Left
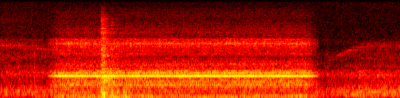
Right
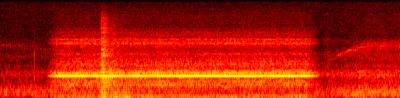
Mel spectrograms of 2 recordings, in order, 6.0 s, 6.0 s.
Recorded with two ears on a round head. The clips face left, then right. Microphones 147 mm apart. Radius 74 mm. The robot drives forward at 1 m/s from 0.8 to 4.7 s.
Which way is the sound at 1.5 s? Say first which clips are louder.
Even; 25° left (ahead or behind).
